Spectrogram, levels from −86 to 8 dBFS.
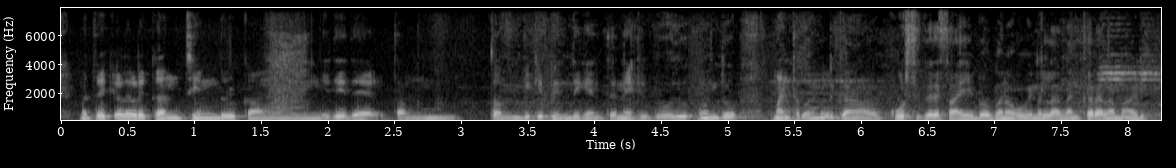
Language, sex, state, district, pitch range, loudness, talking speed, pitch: Kannada, male, Karnataka, Dharwad, 120-130 Hz, -27 LUFS, 125 wpm, 125 Hz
